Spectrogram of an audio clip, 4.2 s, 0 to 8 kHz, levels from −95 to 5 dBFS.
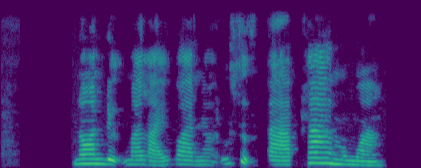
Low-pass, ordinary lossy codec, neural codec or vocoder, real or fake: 7.2 kHz; none; vocoder, 22.05 kHz, 80 mel bands, Vocos; fake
